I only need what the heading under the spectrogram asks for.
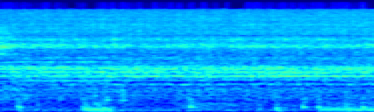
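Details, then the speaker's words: LED faucet light with small water-driven turbine on a tap, cold water running: steady high hiss of water with a faint thin whine over it from the spinning turbine. "okay so that's cold here that makes a little noise there you go"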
